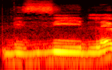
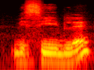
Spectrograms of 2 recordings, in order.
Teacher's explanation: You're not pronouncing that S as a Z, like in English, visible. Many people at home will find themselves doing this, putting that Z there from English and pronouncing visible.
